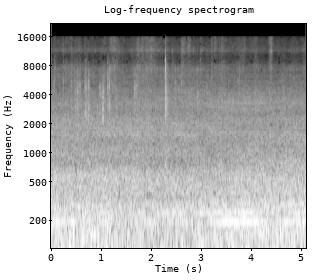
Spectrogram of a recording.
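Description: Military goods train of flat wagons carrying army trucks rolling along the track, giving a steady low rumble and hum with a few faint clicks.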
